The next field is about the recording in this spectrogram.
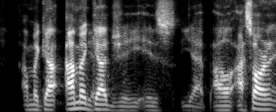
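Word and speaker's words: Amegadjie: to thank Mitch for this because I've been pronouncing it wrong for so long it's Kieran amagi the tackle from Yale he was sat there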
